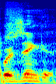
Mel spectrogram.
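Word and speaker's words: Kristaps Porziņģis: Porzingis.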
